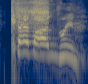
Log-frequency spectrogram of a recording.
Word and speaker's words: Kevan: Kevan, you know, you got to say his name like how, like in Home Alone. Home Alone. Kevin McCall. Kevin. They say, "Hey, is Brad here? Is John there? Who's missing? Kevin. Kevin's missing." They're like, "Come on!" yeah. That's how you gotta say his name.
